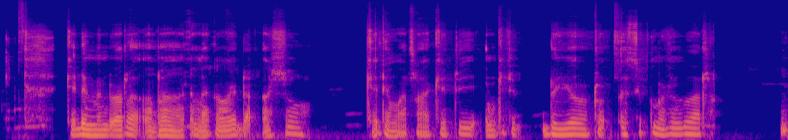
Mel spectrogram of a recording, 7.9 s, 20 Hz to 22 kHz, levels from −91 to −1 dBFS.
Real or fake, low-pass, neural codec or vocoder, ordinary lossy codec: fake; none; codec, 44.1 kHz, 7.8 kbps, Pupu-Codec; none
